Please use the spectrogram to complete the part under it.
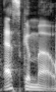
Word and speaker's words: Eskimeaux: This band is called Eskimo. – I think it's not spelled correctly. – It's spelled like it'd be like French Louisiana spelling. Or right. It's probably just Eskimo. French spelling. Eskimeaux.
